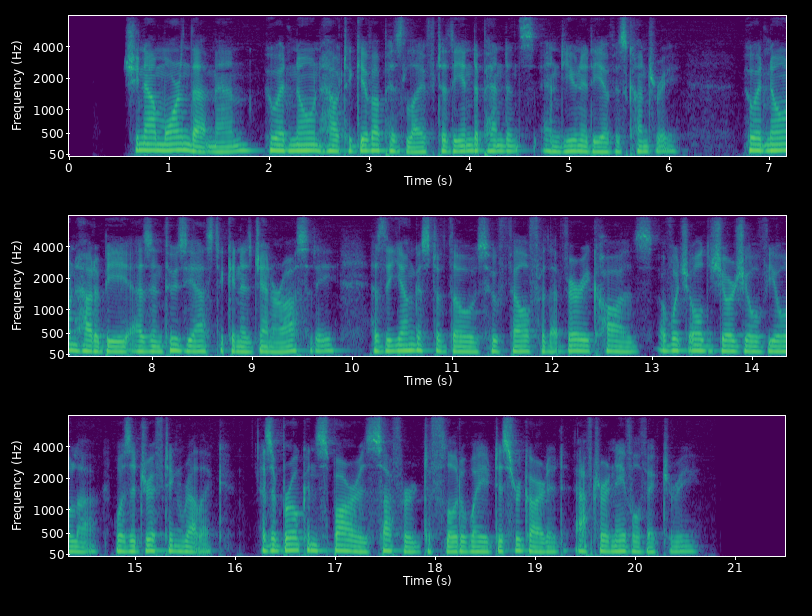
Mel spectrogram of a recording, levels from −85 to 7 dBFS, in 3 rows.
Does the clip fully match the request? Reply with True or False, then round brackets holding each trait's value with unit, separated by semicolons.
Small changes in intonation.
True (2.3 semitones)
